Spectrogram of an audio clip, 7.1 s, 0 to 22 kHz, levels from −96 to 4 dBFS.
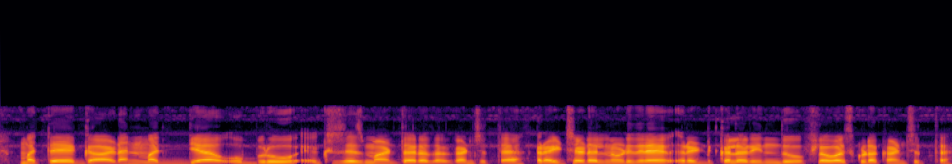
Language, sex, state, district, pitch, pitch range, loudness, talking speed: Kannada, male, Karnataka, Shimoga, 135 Hz, 125-150 Hz, -17 LUFS, 140 wpm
